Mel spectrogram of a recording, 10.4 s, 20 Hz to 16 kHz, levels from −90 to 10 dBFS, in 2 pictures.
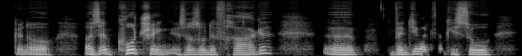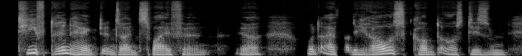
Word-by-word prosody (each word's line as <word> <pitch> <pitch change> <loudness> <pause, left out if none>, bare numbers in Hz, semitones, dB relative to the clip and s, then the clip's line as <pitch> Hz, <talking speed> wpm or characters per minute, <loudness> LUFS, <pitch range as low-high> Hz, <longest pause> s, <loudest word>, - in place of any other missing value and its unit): Genau. - - -1 0.3
Also - - +2
im - - -3
Coaching 165 -9 +5
ist 150 - -6
ja 135 - -1
so 130 0 -1
'ne 130 +1 -1
Frage. 140 +11 -2 0.5
Äh, 135 -4 +1 0.3
wenn 145 -3 +1
jemand 160 +1 +1
wirklich 155 -7 -5
so 135 -3 +2 0.5
tief 220 +1 +3
drinhängt 165 -7 +3
in 155 -7 -3
seinen 125 -2 0
Zweifeln, 130 0 -1 0.2
ja, - - -4 0.4
und 155 0 -1
einfach 150 -2 -2
nicht 135 -2 -3
rauskommt 165 +8 +3
aus 135 -6 -4
diesem 125 -2 -4
140 Hz, 150 wpm, -22 LUFS, 130-160 Hz, 0.5 s, Coaching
